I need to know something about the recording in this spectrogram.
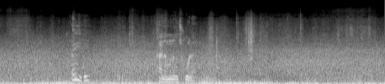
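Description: Salt shakes out of a plastic bottle onto wet sand.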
